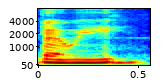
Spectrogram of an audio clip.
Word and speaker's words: Bowie: be David Bowie but he always thought it cuz Bowie the knife that it's like the movie knife yeah it's actually a bowie knife and that's what how it's pronounced so his whole life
